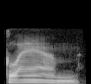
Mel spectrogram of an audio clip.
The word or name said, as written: glam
